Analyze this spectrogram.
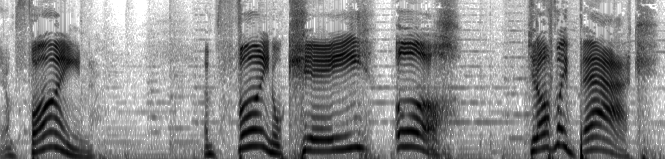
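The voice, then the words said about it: Exasperated teenager voice. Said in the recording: “He sounds like a teenager that's been asked one too many times”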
